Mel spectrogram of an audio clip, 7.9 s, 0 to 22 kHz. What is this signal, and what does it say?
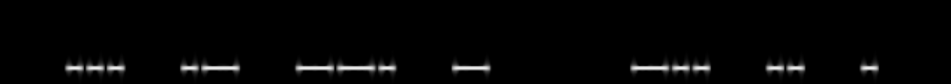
Morse code, heard as a keyed tone, about 14 wpm, spaced as for 10 wpm, 680 Hz. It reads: SAGT DIE
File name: Morsekurs / Witze / Witz 12. Oktober 2021, 50 F70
